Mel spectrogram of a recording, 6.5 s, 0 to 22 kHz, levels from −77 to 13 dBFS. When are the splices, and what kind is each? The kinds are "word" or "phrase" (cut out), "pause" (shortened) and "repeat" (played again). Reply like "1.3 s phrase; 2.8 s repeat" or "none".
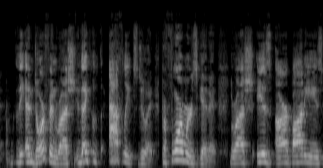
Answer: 1.8 s word; 3.2 s pause; 4.6 s phrase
